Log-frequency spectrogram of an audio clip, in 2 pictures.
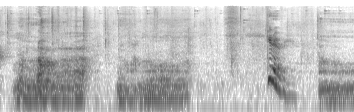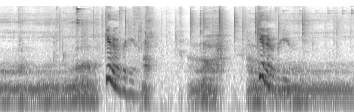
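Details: Young female American Bully, eight months old with poor eyesight, growling indoors at a plastic skull she fears. Deep, sustained, rumbling growls come in several long bouts, broken by a person's coaxing voice calling her over.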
